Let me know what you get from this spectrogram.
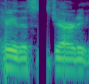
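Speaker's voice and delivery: play-acted businesslike, stern and to the point. Replaying his own earlier self-introduction: replaying a stern, direct tone. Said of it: "I was a little sterner ... I was really direct and to the point".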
